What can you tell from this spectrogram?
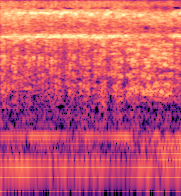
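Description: A sharp, steady high-pitched squeal rides over the running engine without letting up; the drive belt is slipping and squealing.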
